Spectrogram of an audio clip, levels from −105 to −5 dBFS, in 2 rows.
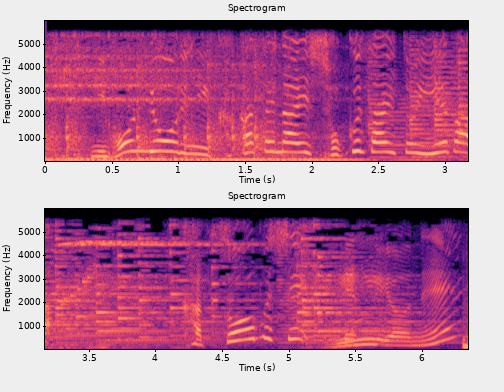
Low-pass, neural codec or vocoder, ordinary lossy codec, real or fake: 5.4 kHz; none; none; real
